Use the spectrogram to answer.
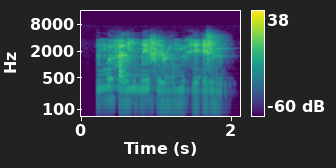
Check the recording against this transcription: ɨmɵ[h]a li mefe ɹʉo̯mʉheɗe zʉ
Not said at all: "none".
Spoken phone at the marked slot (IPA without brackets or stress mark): h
